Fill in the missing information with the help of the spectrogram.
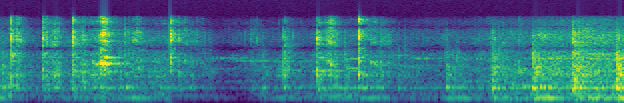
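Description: Metal ladle clinking and scraping against a metal wok while stirring a simmering broth: a run of quick, irregular knocks that stops briefly in the middle and then picks up again.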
